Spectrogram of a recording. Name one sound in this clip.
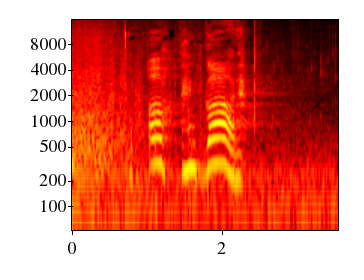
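A young woman speaks with relief.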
